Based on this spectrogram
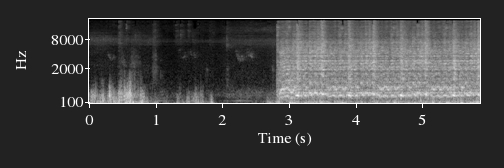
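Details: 1958 Chevrolet Bel Air 4-door hardtop, engine rebuilt at a vo-tech but never finished, first start attempt with 2-stroke gas in the carburetor: after a pause, even cranking at about 160 per minute, never catches. Cranks but no fire; cause not confirmed.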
